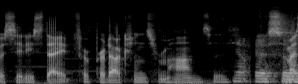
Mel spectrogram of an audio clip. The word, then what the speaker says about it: Hanse: Hansa. Hansa. Yeah, like that's probably the closest. Because in English it's actually Hansa with an A in the end, but it's in German it's Hanse with an E in the end.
